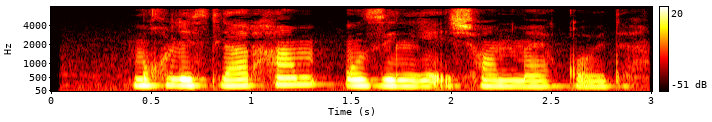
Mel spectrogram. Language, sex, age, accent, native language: Uzbek, female, 19-29, Samarqand, Uzbek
